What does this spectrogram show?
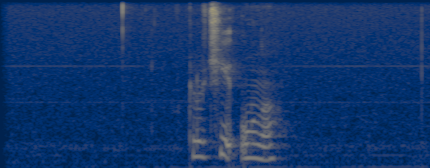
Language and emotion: Russian, neutral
